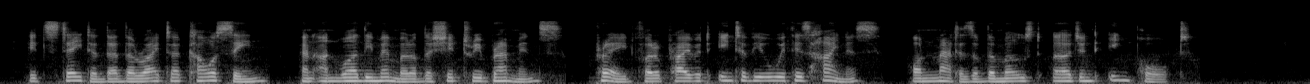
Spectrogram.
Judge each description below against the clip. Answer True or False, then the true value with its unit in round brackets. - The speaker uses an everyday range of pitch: True (3.2 semitones)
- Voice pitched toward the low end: False (155 Hz)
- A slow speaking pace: True (130 wpm)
